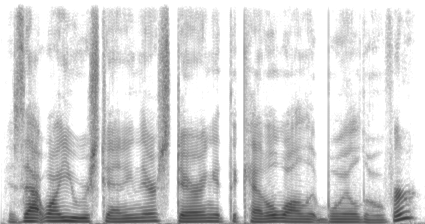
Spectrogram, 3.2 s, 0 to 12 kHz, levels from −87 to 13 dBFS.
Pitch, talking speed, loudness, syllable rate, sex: 165 Hz, 280 wpm, -17 LUFS, 7.4 syllables/s, female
